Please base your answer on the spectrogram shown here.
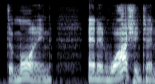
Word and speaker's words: Des Moines: second word MOINES, and in Ohio, it is in Iowa, it's pronounced Des Moines, and in Washington, it's pronounced Des Moines.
